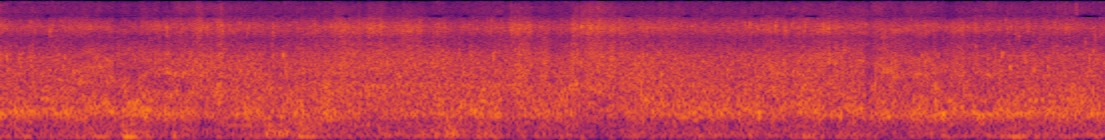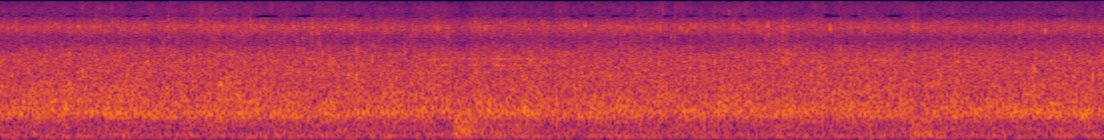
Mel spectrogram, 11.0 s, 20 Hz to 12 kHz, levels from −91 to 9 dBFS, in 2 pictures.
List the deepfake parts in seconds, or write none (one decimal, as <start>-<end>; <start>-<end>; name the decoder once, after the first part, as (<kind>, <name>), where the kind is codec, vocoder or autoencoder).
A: 0.4-1.0 (codec, HILCodec); 4.3-5.0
